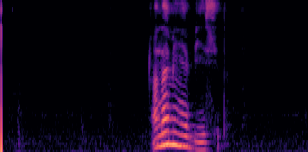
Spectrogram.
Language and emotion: Russian, neutral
